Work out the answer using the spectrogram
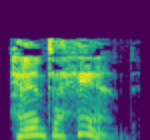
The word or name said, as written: hand-to-hand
